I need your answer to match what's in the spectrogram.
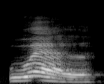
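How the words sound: It is said with an Italian accent.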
